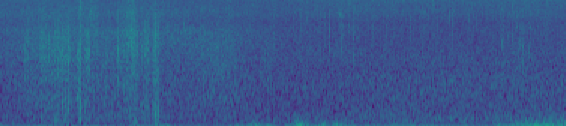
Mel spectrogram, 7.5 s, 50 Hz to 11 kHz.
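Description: Gusty wind blows across open ground in bitter cold around −26°C, a loud buffeting rush against the microphone with brief sharp bursts, surging and easing over several seconds without speech.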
